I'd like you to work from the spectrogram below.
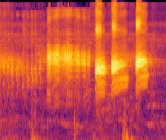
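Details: Ngekek call of a spotted owlet, used to provoke rivals: a sustained harsh raspy screech followed by three loud, short, evenly spaced squawking bursts, with faint low knocks underneath.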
